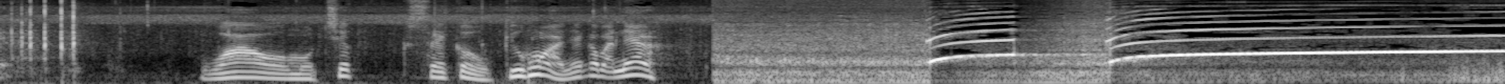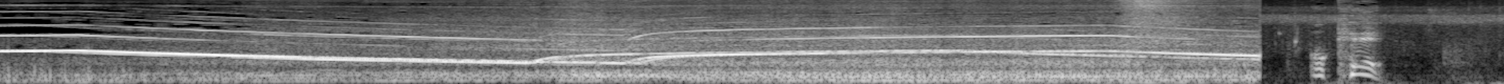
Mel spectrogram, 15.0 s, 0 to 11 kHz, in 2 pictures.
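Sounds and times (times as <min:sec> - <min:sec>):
fire engine siren wailing: 0:03.6 - 0:13.8
truck engine rumbling: 0:03.6 - 0:13.8.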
